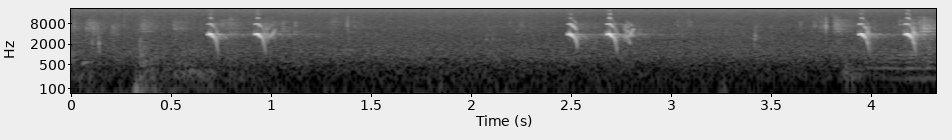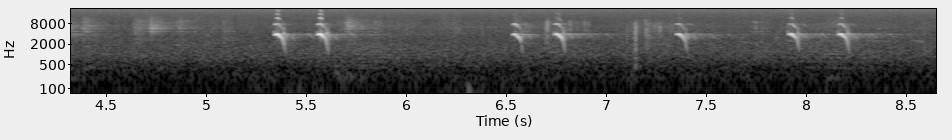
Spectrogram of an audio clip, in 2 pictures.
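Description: Chickens cluck in short, sharp, high-pitched pairs, about seven double calls spread unevenly over several seconds, over a faint steady background with no talking.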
